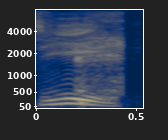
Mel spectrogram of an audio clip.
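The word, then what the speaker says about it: Ye: So, Kanye, we're calling him Yee because who knows how it's pronounced. – Yay. Wait, Yee. It's Yee. That's right.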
